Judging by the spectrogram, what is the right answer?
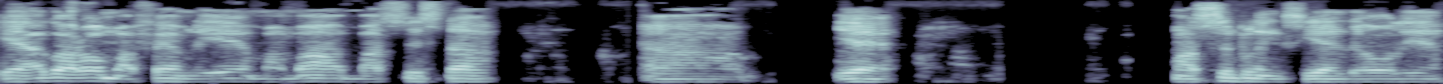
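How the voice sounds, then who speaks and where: The man speaks fairly slowly at a fairly low pitch. His intonation is monotone and flat, with long, frequent pauses. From Australia (Melbourne), arrived from South Sudanese refugee camp at 12. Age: 30s. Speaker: immigration detainee. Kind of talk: interview.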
